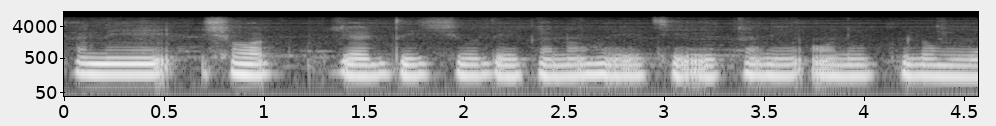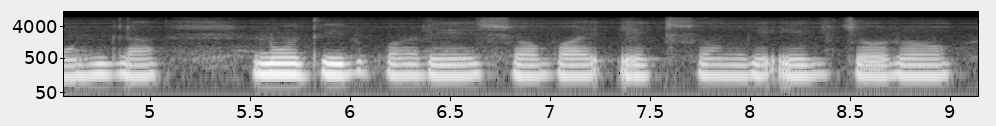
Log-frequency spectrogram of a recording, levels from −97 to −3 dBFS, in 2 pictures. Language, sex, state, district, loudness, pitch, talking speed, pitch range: Bengali, female, West Bengal, Kolkata, -18 LUFS, 165 Hz, 100 wpm, 160-170 Hz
